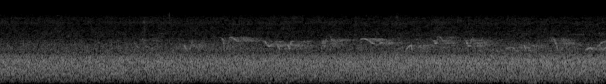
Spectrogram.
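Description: Outdoor nature ambience: a steady rushing noise with faint, short high-pitched bird chirps coming in about two seconds in and repeating.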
